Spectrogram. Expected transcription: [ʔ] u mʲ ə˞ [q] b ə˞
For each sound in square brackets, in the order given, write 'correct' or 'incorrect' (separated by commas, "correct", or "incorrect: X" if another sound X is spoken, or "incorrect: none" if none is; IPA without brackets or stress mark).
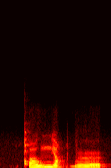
incorrect: qʼ, correct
